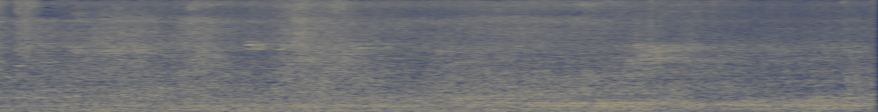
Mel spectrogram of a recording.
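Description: Garbage truck's engine idling steadily close by, with street traffic around it.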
